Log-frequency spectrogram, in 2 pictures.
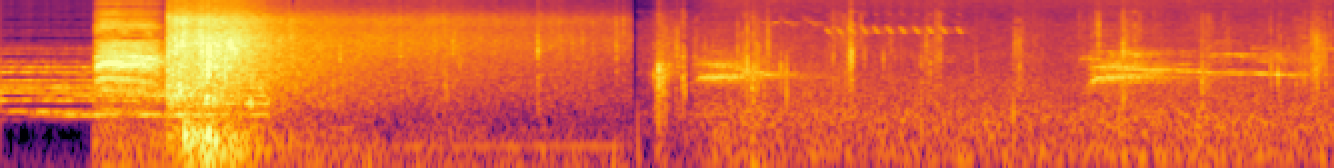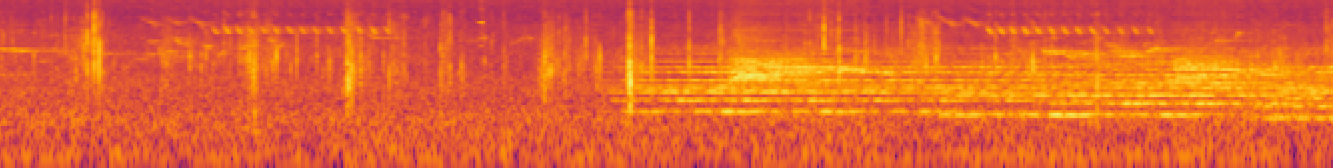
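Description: Crows cawing at intervals of a few seconds across a sparse soundscape, with a loud noisy burst about a second in. Sustained music chords come back in about three-quarters of the way through and run under the last caws.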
